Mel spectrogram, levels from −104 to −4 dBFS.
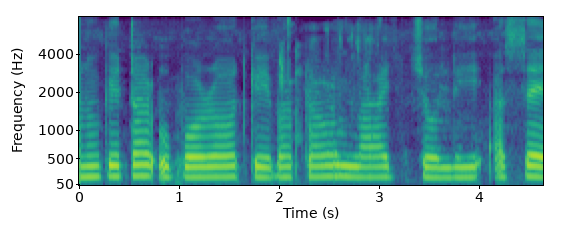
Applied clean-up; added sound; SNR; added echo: neural mask model Resemble Enhance denoiser.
